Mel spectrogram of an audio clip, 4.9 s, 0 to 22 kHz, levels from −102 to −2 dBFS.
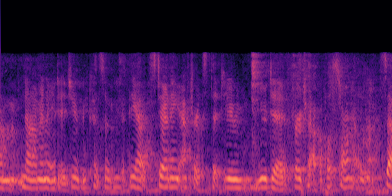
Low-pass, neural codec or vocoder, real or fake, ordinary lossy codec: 7.2 kHz; codec, 16 kHz, 4 kbps, FreqCodec, smaller model; fake; MP3, 64 kbps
